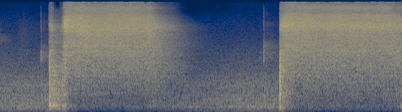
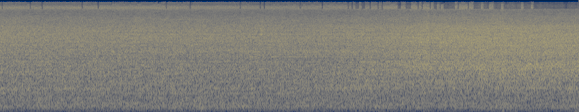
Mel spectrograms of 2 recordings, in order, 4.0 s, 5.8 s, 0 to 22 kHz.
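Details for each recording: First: Braun steam generator iron unused about 10 years, limescale-blocked, after soaking with descaler and refilling with water: two strong, even hissing steam bursts over a second each, cutting off cleanly; steam flowing freely again. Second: Braun steam generator iron, roughly 10 years little-used, descaler added, very hot: loud continuous hiss swelling toward the end as steam vents, scale-blocked generator clearing lots of limescale.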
